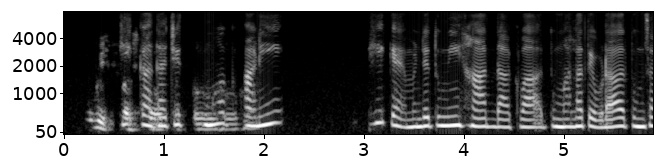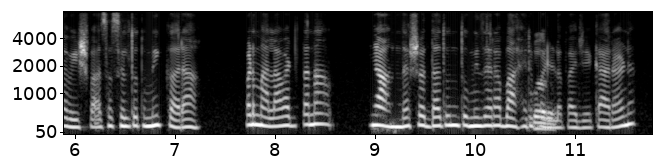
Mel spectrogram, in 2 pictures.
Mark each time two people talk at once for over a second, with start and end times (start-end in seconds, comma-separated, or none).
0.6-2.0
